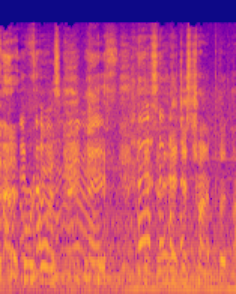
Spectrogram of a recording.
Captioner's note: laughter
